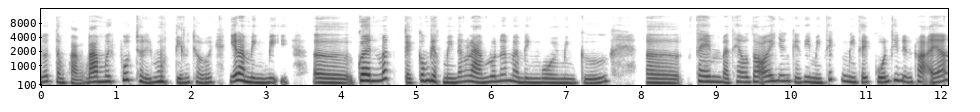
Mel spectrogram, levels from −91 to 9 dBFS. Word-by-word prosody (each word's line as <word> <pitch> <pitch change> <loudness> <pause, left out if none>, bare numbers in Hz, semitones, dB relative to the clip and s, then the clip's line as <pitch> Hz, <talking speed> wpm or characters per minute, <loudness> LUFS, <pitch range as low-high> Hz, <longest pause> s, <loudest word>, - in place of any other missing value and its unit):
lướt 245 +2 -2
tầm 210 -4 0
khoảng 185 0 -4
30 240 +3 +4
phút 330 0 +1
cho 260 - -1
đến 200 0 -1
1 245 +1 +4
tiếng, 200 +1 -1
trời 210 -4 -3
ơi, 205 +2 -2 0.2
nghĩa 260 +4 +4
là 310 - +7
mình 205 -6 +3
bị, 205 0 -5 0.3
ờ, 195 -2 +1
quên 290 -2 +7
mất 365 +6 0 0.2
cái 200 - -1
công 290 +1 +3
việc 250 -5 +3
mình 205 -1 +2
đang 230 +3 -4
làm 225 -6 +1
luôn 250 +1 -1
á, 285 +2 -3
mà 285 -4 -1
mình 200 -2 0
ngồi 200 -1 0
mình 190 -1 -1
cứ, 185 +7 -2 0.5
ờ, 200 - 0 0.6
xem 250 -2 +1
và 200 -3 -2
theo 230 0 -4
dõi 245 +2 0
những 275 -1 -4
cái 215 -5 -4
gì 230 +1 -3
mình 205 -2 +1
thích, 345 - -8
mình 245 -5 -1
thấy 215 0 -2
cuốn 225 +2 0
trên 310 -1 0
điện 240 -6 -4
thoại 235 -3 -1
á. 255 +7 -1
230 Hz, 240 wpm, -22 LUFS, 200-260 Hz, 0.6 s, là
